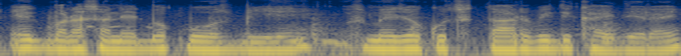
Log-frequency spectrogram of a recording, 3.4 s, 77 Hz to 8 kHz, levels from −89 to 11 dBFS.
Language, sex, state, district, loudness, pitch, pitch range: Hindi, male, Arunachal Pradesh, Longding, -14 LUFS, 135 Hz, 130-140 Hz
